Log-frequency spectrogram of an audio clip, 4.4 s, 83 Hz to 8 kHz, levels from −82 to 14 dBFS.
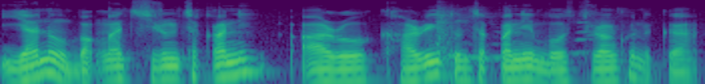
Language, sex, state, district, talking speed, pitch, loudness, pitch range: Garo, male, Meghalaya, South Garo Hills, 120 wpm, 100 Hz, -19 LUFS, 95-115 Hz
